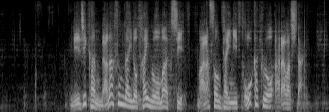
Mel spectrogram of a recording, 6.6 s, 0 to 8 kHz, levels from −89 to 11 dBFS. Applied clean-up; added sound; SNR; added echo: neural separator model SepFormer DNS4.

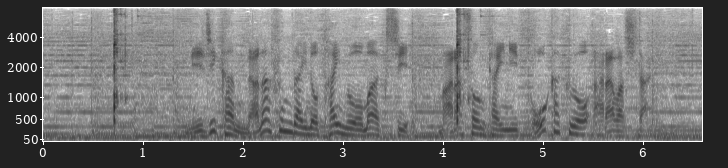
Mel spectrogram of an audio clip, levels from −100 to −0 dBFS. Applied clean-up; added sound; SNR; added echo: none; Shatter; 5 dB; none.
